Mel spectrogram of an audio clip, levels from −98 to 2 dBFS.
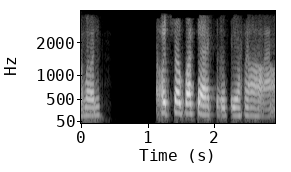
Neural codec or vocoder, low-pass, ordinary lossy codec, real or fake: codec, 16 kHz in and 24 kHz out, 0.6 kbps, FireRedTTS-2 codec; 3.6 kHz; MP3, 32 kbps; fake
